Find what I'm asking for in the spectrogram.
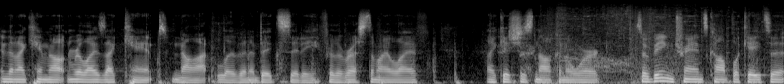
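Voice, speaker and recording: A fairly quick pace in an American accent, over noticeable background noise. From West Virginia, Appalachia. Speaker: video game speedrunner streaming. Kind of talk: casual chat while gaming live.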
